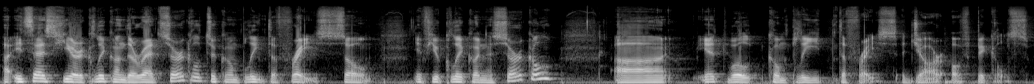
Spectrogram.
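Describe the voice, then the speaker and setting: An older man with a low voice walks fellow teachers through a lesson on screen. He speaks slowly and deliberately, modelling each word and answer as he clicks through the slides. The recording is close and plain, from his desk. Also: very animated, creaky. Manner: explaining steps to other teachers, modelling words and answers. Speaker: English teacher. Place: indoors at a computer.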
